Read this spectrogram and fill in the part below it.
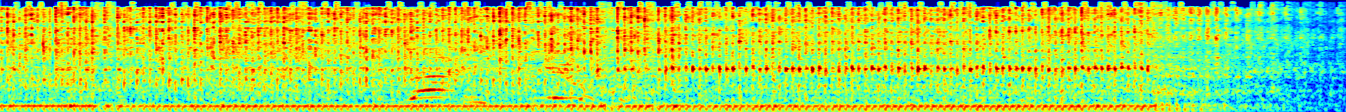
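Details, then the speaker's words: Onan flat-head twin generator set, after fettling and possibly low on coolant, starts easily on the button, then runs clean and steady with no misses or knocks and winds down smoothly at shutdown; normal start and idle. "i can't believe how easy that started you see it live on camera"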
